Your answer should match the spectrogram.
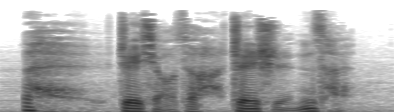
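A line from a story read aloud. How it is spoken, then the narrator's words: Low mutter. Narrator (Chinese): 龙傲明 低声吐了一句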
